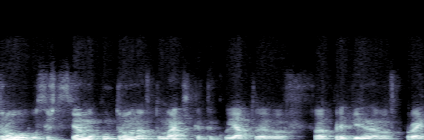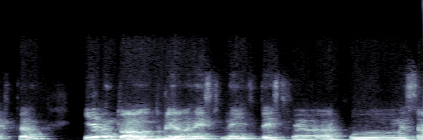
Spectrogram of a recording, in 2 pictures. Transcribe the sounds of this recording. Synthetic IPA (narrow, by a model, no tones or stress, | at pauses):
ɾɔlˠosəʃt̪ɛst̪vʲjavəmɛkont̪ɾɔlˠnɐːft̪omat̪i̥kət̪əkojat̪oɛvəf | pɾɛd̪vid̪ɛnəvəfpɾoɛkt̪ə | iɛvɛnt̪ualˠnod̪ʊbliɾəvɛnnɛjnit̪ɛd̪ɛjst̪viəɐ̰konɛsɾ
